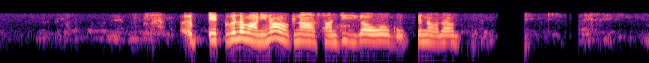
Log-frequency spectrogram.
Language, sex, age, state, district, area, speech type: Dogri, female, 18-30, Jammu and Kashmir, Reasi, rural, conversation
